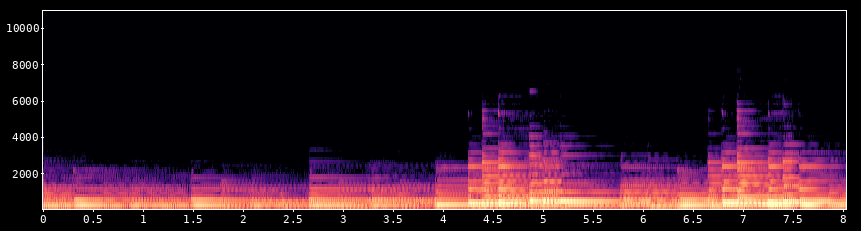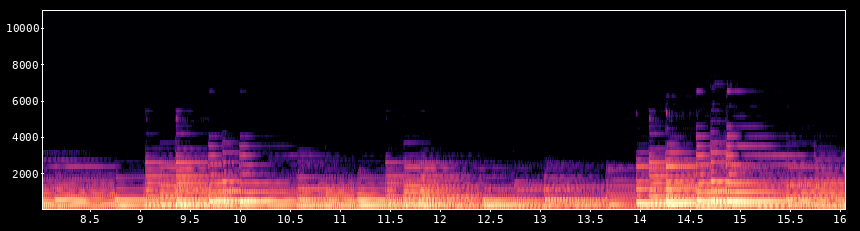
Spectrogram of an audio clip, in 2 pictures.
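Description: Background piano music: a slow melody of ringing, decaying notes that grows louder about four seconds in and again near the end.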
